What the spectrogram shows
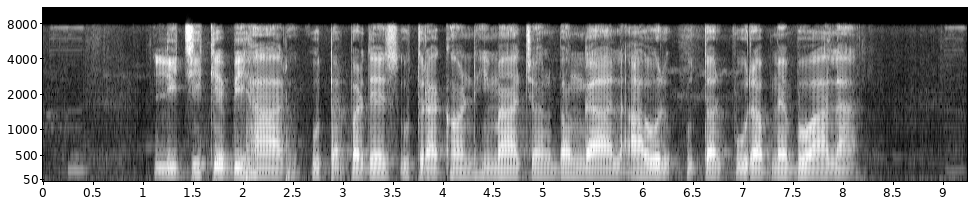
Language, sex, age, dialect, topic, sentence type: Bhojpuri, male, 18-24, Southern / Standard, agriculture, statement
